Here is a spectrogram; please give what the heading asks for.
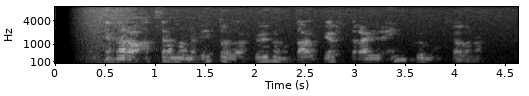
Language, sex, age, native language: Icelandic, male, 20-29, Icelandic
